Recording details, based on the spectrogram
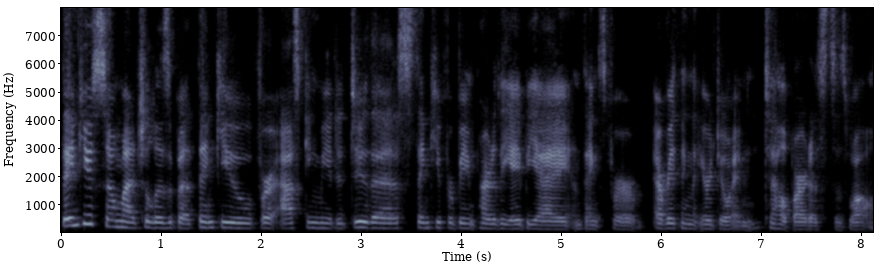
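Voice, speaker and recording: A woman with an unremarkable speaking voice talks at a fairly quick pace with hardly any pauses, her fairly low pitch moving in lively intonation against a quiet background. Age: 60s. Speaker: art business advisor. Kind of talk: interview.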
